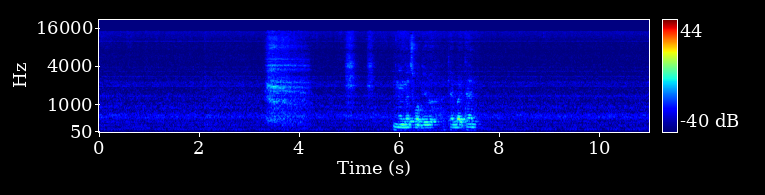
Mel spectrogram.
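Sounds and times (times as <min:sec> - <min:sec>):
man breathing out heavily: 0:03.3 - 0:05.6.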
